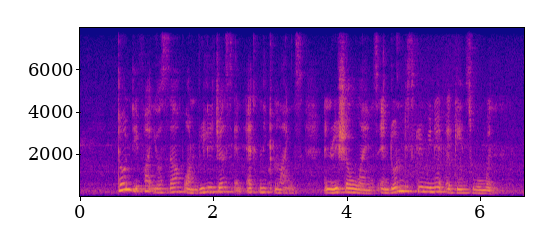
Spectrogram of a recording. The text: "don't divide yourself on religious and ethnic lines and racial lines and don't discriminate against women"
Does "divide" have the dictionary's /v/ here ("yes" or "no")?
no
